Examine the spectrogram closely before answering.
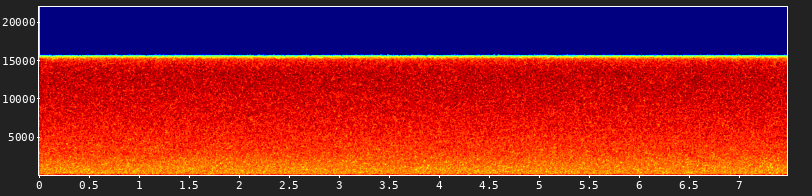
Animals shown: forest ambience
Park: Marsh-Billings-Rockefeller National Historical Park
